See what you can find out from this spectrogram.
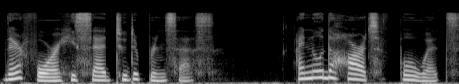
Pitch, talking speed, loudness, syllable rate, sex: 215 Hz, 155 wpm, -17 LUFS, 4.3 syllables/s, female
